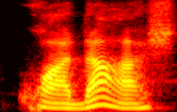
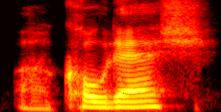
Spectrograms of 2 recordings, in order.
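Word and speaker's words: קדוש: So when we understand Quadash, that's the Hebrew word, ancient Hebrew word for holy, I know many of you guys would say Kodesh. That's getting into the Israeli, the influence of the Israeli language, because there was no O sounds in ancient Hebrew.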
